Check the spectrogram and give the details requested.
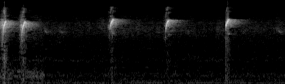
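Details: Siri-siri in vigorous song on a training recording for songbirds: a pair of quick high chips, then single sharp, piercing notes spaced about half a second apart.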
